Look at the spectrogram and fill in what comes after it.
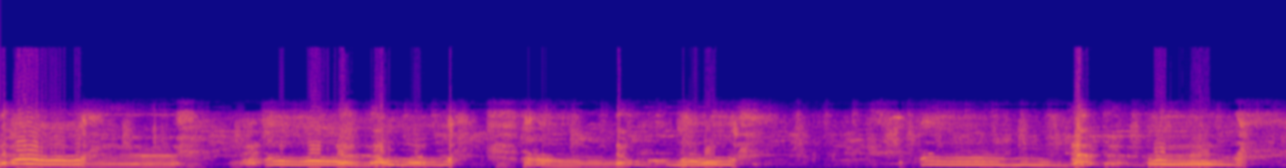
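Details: A pet dog howling in a drawn-out series of tonal, mournful notes, each held one to two seconds, some sliding up or wavering. Short breaks and small whimpers fall between the howls, with quieter gaps near the middle.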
